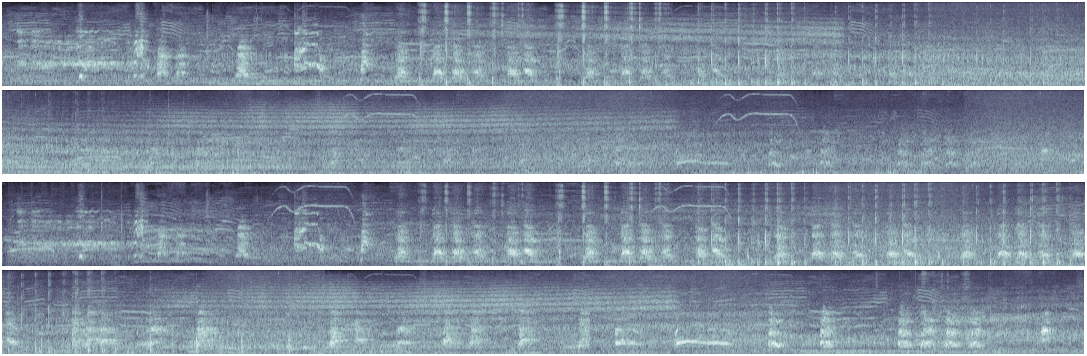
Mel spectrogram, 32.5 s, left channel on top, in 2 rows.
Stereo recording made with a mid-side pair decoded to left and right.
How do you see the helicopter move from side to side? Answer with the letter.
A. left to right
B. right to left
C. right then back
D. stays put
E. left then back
A.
